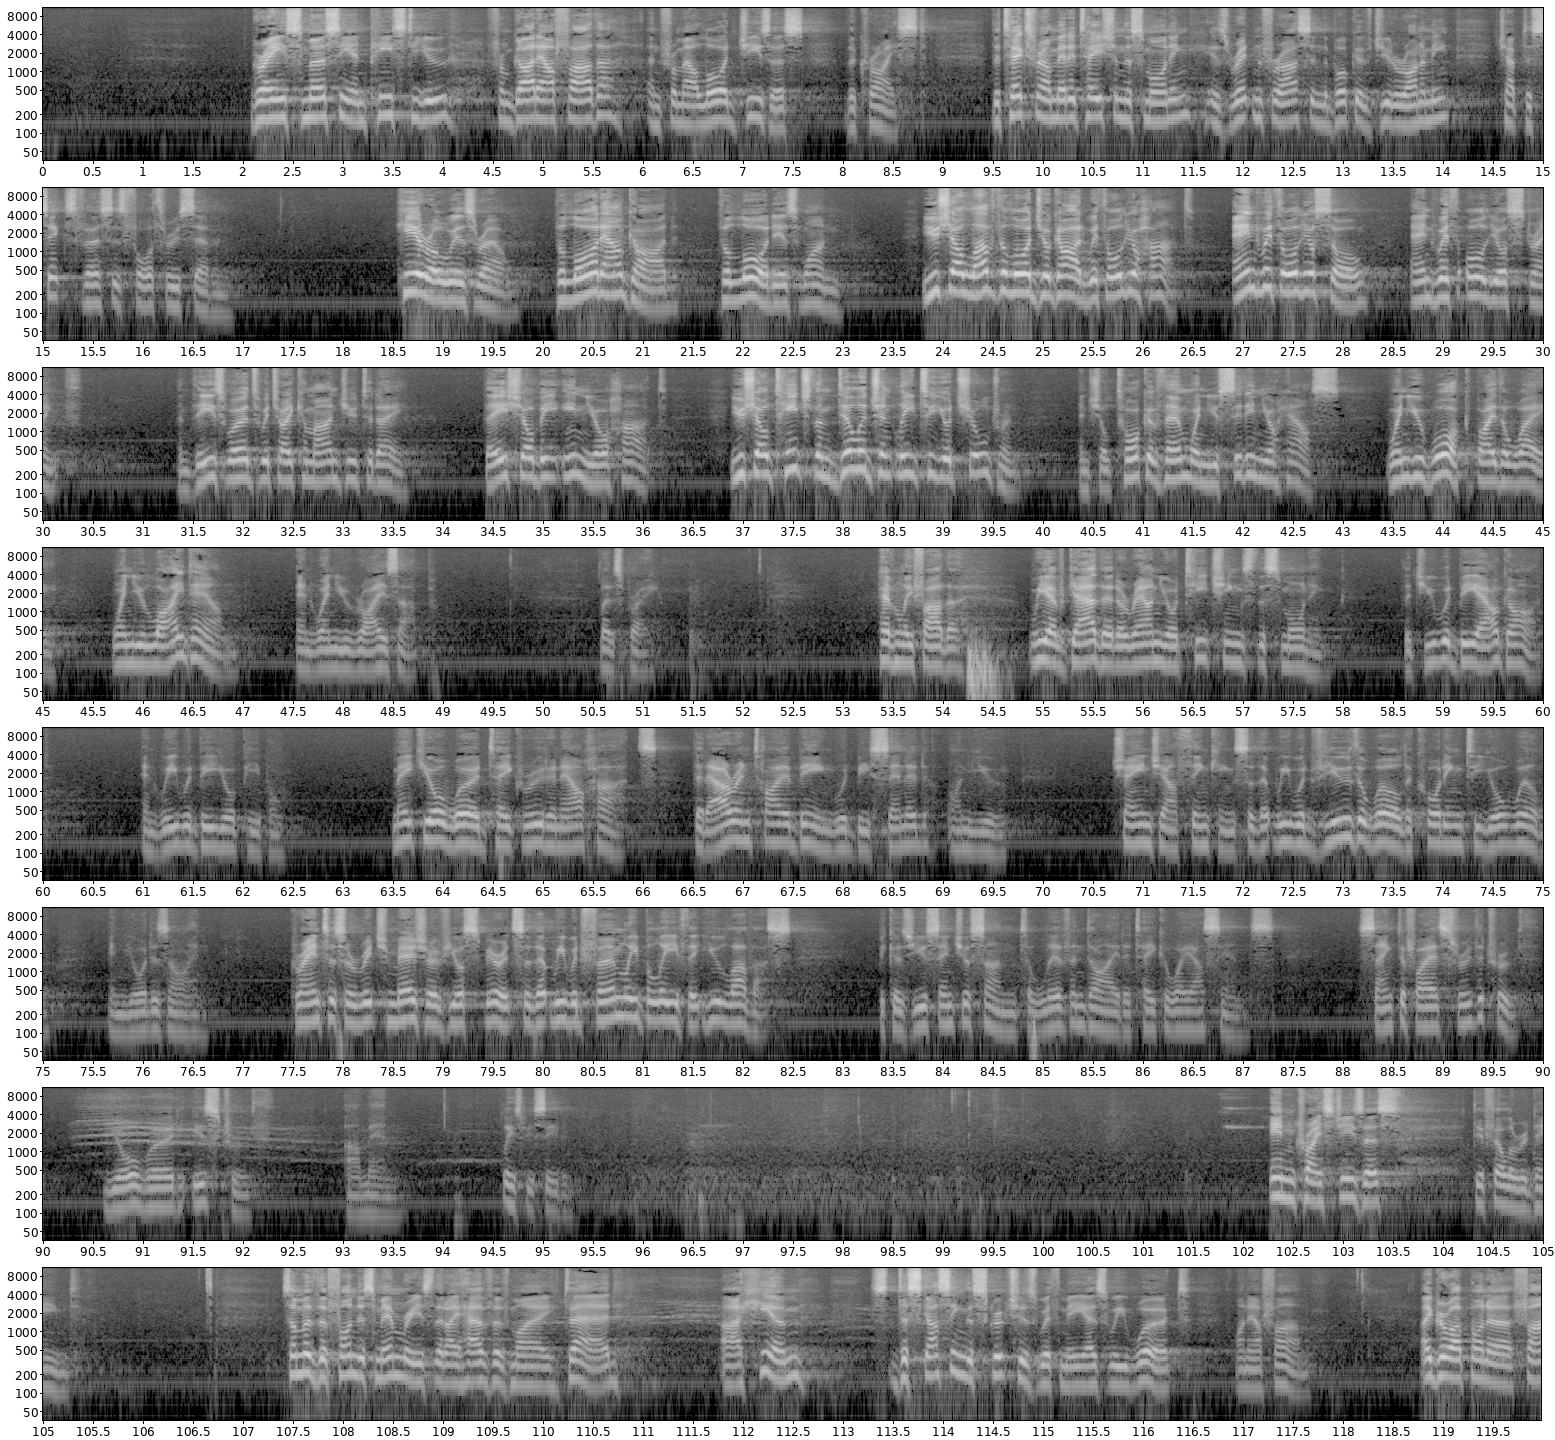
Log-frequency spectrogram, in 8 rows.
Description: Complete service audio for Chapel - September 7, 2016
